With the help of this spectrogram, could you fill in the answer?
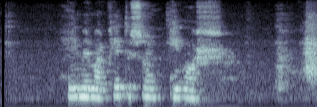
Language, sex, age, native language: Icelandic, female, 60-69, Icelandic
